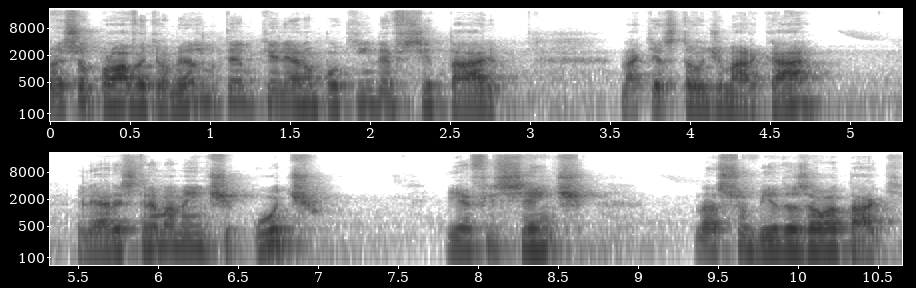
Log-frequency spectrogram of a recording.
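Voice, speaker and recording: Fairly quick delivery from a man with a fairly high voice and fairly even intonation. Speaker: radio sports commentator. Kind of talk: radio sports commentary.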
